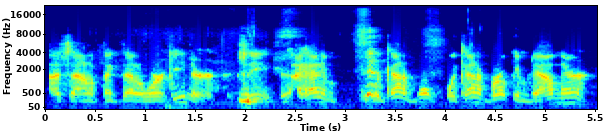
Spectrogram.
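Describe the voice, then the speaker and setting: Bright-voiced man telling a rambling story. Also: medium pitch, big pitch swings, normal speed, creaky, breathy edge, poor audio. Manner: rambling, quotes people in dialogue. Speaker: host. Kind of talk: casual storytelling chat. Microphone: secretly recorded conversation.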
